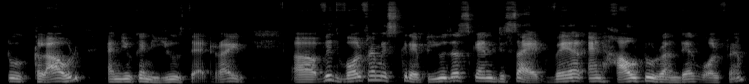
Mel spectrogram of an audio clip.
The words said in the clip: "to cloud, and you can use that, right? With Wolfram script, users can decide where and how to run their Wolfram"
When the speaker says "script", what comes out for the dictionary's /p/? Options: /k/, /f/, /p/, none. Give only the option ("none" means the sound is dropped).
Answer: /p/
